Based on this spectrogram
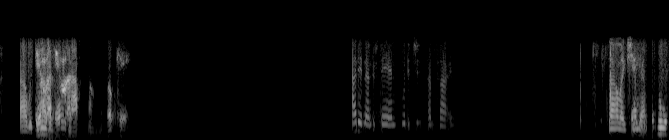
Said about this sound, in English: Everything you say is being repeated. Y'all don't hear that? I do. Yeah, well, I do. Bad echo in it.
